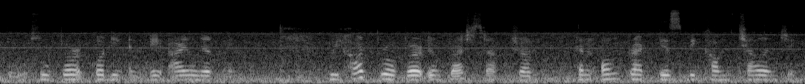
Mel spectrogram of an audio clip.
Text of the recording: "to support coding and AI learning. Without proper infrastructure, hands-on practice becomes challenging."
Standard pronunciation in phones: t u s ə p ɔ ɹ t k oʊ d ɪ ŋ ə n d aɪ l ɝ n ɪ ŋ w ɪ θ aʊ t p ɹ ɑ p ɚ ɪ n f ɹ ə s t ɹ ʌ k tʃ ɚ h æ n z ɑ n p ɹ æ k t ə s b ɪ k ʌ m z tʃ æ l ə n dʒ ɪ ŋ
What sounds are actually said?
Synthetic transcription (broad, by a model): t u s ə p ɔ ɹ t k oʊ d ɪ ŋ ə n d aɪ l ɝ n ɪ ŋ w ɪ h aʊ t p ɹ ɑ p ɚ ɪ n f ɹ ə s t ɹ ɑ k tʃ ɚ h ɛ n ɑ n p ɹ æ k t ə s b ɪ k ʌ m tʃ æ l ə n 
